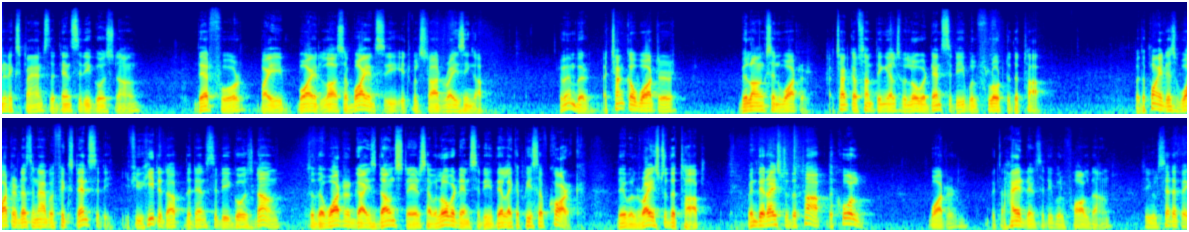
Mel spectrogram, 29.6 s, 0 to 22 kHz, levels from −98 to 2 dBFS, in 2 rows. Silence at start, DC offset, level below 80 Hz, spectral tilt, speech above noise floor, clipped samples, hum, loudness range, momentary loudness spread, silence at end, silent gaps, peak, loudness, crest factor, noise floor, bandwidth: 0 s; under 0.1%; -48 dBFS; -5.5 dB/octave; 35 dB; under 0.1%; none; 6 LU; 14 LU; 0 s; none; -6 dBFS; -27 LUFS; 20 dB; -61 dBFS; 15.5 kHz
